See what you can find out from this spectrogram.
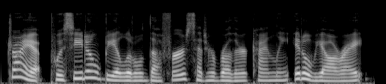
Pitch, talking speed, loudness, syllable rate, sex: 205 Hz, 250 wpm, -18 LUFS, 6.1 syllables/s, female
